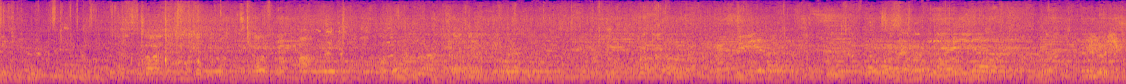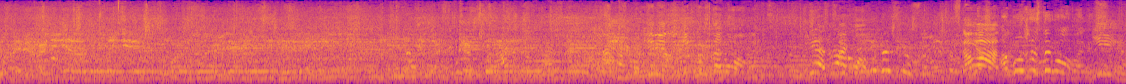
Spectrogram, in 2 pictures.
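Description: Many people chatter and talk outdoors.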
